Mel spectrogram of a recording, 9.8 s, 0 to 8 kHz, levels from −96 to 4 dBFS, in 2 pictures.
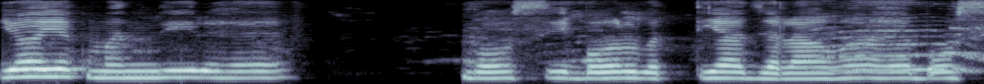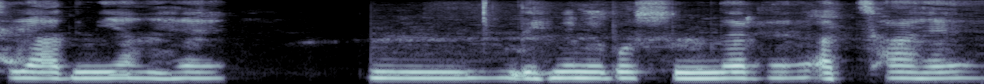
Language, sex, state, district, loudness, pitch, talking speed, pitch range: Hindi, female, Bihar, Kishanganj, -19 LUFS, 225 Hz, 140 wpm, 220-235 Hz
